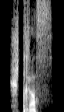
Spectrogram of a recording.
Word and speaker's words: Strass: Strass. – Do you hear the difference? The second word has a short A sound. That's why it's written with a double S.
